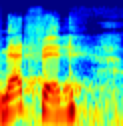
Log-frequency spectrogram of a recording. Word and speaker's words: Medford: i work at tufts university which is in medford and which is pronounced in massachusetts medford so in method we're right next to cambridge massachusetts and there's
